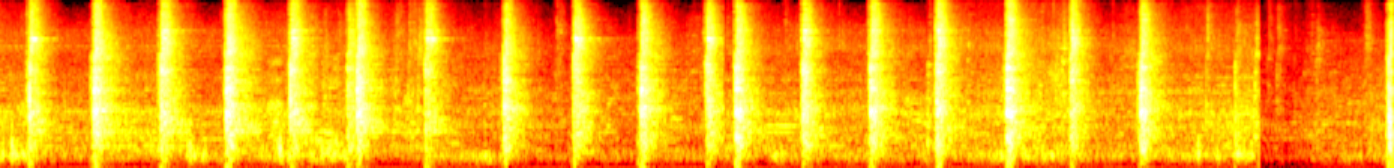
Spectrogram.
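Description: A hammer rings sharply on hot metal against an anvil in a steady rhythm.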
